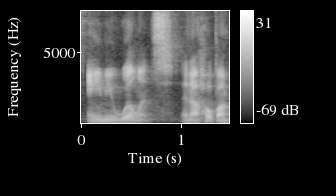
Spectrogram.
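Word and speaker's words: Wilentz: of work and in this case it's amy willins and i hope i'm pronouncing that right w-i-l-e-n-t-z she's written for time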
